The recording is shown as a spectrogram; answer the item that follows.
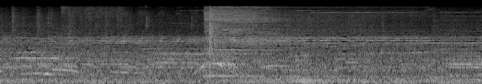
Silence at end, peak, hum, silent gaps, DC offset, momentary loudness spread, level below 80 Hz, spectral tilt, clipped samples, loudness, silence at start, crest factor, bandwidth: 0 s; -6 dBFS; none; none; under 0.1%; 7 LU; -40 dBFS; -3 dB/octave; under 0.1%; -24 LUFS; 0 s; 20 dB; 16 kHz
